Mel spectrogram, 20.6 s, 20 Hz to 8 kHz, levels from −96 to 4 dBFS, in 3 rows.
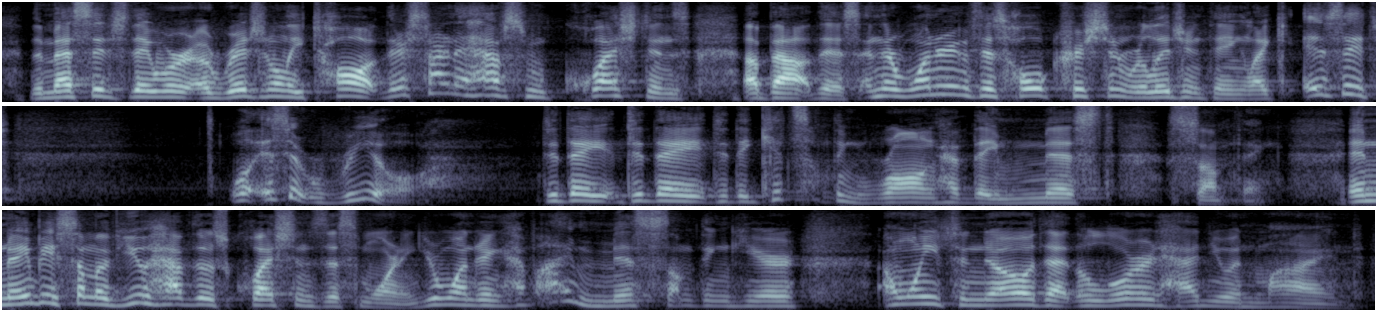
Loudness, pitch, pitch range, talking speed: -27 LUFS, 175 Hz, 150-205 Hz, 210 wpm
